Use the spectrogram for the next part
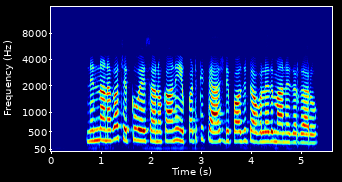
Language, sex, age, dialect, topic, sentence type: Telugu, female, 18-24, Utterandhra, banking, statement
